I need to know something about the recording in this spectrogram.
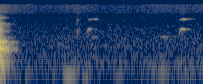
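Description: A pause between speech: near silence, broken only by two faint, brief high-pitched chirps about a second apart.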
